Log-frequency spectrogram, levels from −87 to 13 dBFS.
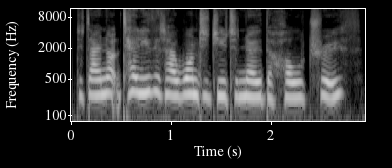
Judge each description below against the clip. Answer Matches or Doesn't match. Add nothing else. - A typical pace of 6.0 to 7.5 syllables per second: Doesn't match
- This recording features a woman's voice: Matches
